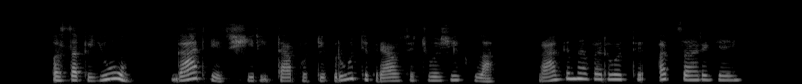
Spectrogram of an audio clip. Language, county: Lithuanian, Marijampolė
